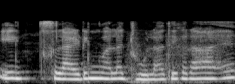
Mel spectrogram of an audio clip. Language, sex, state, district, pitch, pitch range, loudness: Hindi, female, Uttar Pradesh, Lucknow, 270 Hz, 260-275 Hz, -13 LUFS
